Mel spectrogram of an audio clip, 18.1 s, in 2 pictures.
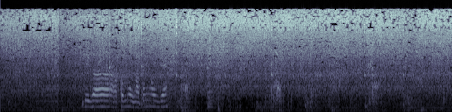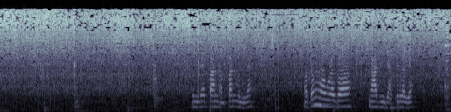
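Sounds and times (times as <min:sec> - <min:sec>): fish frying in oil: 0:00.0 - 0:18.0
metal spatula scraping pan: 0:02.2 - 0:10.9.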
